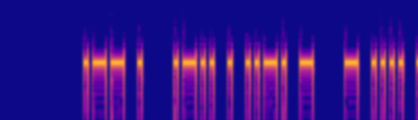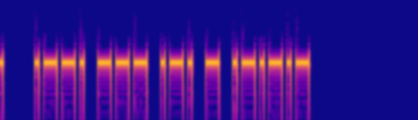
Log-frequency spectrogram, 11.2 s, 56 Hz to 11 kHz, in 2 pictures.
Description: Morse code, heard as a keyed tone, about 19 wpm, 700 Hz. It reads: WE LEFT THE PORT.
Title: Sentences from Top 1000 Words - Review Part 1 - 20wpm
